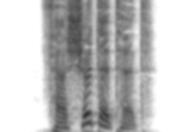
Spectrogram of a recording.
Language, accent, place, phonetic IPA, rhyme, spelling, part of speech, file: German, Germany, Berlin, [fɛɐ̯ˈʃʏtətət], -ʏtətət, verschüttetet, verb, De-verschüttetet.ogg
- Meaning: inflection of verschütten: 1. second-person plural preterite 2. second-person plural subjunctive II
